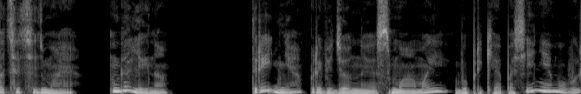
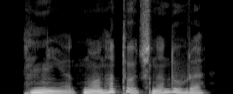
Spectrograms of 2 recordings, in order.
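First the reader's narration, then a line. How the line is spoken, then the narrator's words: Sighing grumble. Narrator (Russian): Вздохнув, проворчала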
